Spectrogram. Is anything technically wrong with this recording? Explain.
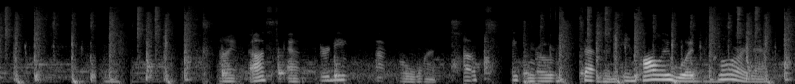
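Yes. Two bursts of packet loss occur at 0.95 to 1.06 s and 1.19 to 1.34 s. Each is a single hole of about 80 and 120 ms that the receiver bridges by extending and fading the last sound before jumping ahead. Each is an isolated held-then-resumed gap.

Repeated packet loss (robotic sound) runs from 1.71 to 5.98 s. About twenty holes, the longest 200 ms, are patched one after another, covering roughly 43% of the stretch. The result is sustained choppy sound with pieces missing rather than one clean break.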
